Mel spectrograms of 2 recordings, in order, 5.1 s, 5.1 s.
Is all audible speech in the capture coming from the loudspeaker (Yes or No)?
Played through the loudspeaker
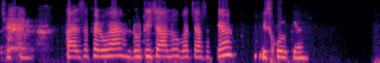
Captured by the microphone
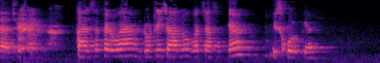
Yes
